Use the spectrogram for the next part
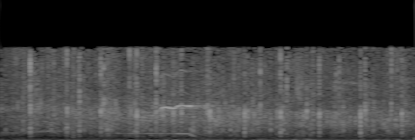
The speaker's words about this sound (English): Thank you very much. You can give them a clap.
